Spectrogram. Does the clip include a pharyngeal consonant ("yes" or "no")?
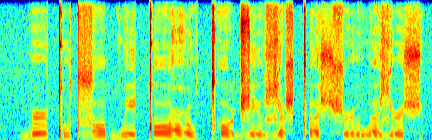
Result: yes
